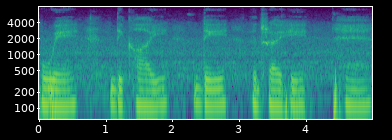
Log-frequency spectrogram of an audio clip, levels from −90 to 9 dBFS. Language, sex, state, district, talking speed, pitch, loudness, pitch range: Hindi, male, Haryana, Rohtak, 60 wpm, 115 Hz, -17 LUFS, 110-120 Hz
